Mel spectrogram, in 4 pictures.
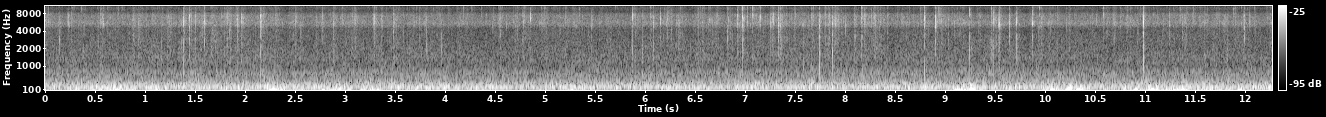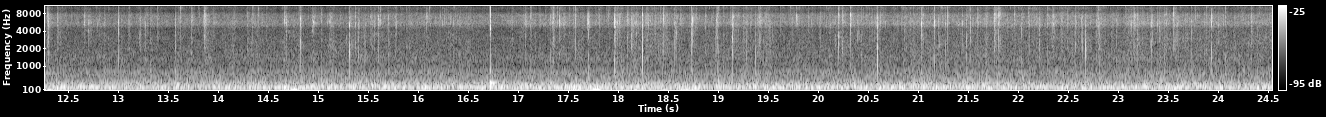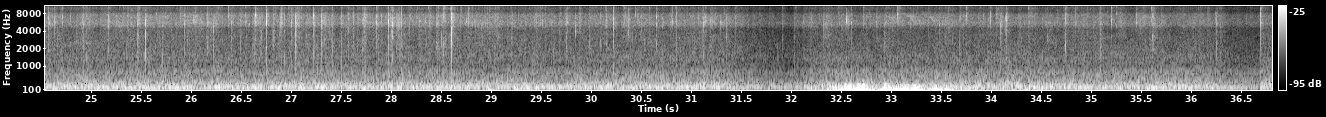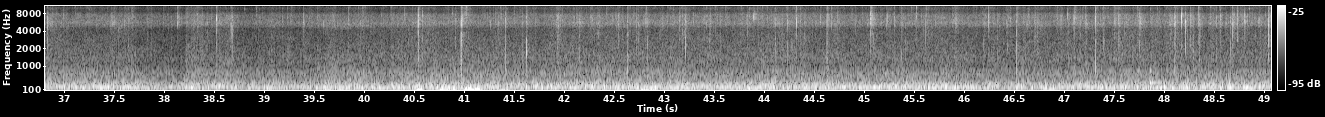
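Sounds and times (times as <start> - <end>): rain pattering: 0.0 - 49.0
wind rumbling on microphone: 8.8 - 12.4, 17.4 - 18.8, 32.3 - 34.4, 40.4 - 41.4.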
